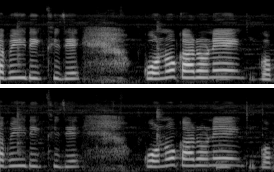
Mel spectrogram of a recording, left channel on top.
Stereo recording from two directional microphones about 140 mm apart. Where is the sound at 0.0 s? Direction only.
20° left (ahead or behind).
